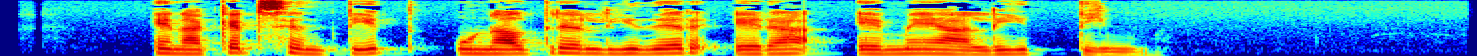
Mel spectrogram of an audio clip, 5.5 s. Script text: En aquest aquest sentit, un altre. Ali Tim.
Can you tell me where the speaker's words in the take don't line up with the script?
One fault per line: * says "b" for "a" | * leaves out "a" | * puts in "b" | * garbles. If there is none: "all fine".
* leaves out "aquest"
* puts in "líder era M"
